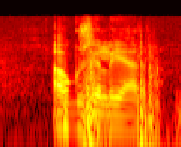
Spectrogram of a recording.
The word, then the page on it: auxiliar: Catalan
